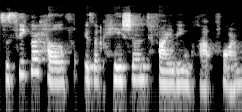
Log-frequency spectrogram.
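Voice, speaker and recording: A woman's somewhat breathy voice at medium pitch and a moderate pace. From Latin America. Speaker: entrepreneur and author. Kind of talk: conference talk.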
